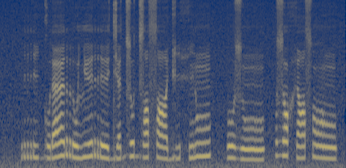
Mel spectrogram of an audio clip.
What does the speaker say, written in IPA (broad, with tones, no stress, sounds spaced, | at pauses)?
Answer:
r i˩ ɡ o˩ ɾ æː˥ r o˩ lʲ eː˥ r eː˩ dʲ æ˩˥ d͡z o˥ d͡z i˩˥ sˤ iː˩ ɡ iː˩ h ĩ˩˥ ɾ õ˥ | o˧˩ z õː˩ | z ɒ˥ h eː˩˥ sˤ õː˧˩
